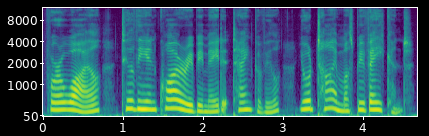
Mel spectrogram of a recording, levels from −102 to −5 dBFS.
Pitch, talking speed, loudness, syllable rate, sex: 215 Hz, 190 wpm, -16 LUFS, 5.3 syllables/s, female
